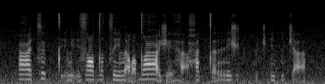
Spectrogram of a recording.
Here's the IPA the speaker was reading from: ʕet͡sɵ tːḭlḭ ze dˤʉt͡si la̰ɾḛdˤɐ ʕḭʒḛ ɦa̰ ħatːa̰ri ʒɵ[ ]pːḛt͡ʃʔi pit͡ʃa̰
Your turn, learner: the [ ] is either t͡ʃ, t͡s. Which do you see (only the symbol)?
t͡ʃ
